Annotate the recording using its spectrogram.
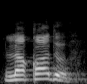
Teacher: قاف کو موٹا، دال پہ قلقلہ۔ وعدنا، یہاں بھی قلقلہ، وعدنا، اور نا کو 1 سیکنڈ کے لیے مد کریں گے۔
